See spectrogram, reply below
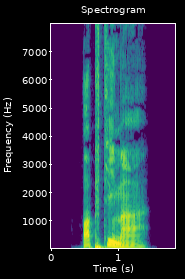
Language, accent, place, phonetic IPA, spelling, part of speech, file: German, Germany, Berlin, [ˈɔptima], Optima, noun, De-Optima.ogg
- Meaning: plural of Optimum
